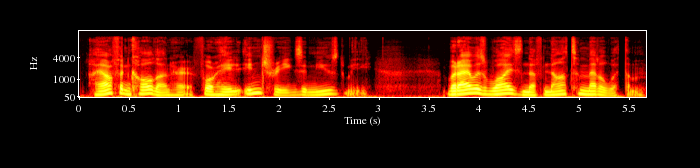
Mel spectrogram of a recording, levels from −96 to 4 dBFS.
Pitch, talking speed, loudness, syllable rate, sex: 135 Hz, 210 wpm, -19 LUFS, 6.0 syllables/s, male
